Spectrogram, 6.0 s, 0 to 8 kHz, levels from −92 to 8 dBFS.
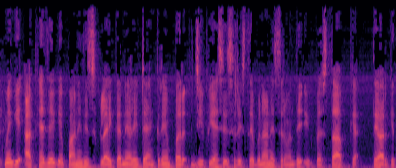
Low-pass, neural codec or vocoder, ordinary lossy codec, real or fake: none; none; none; real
